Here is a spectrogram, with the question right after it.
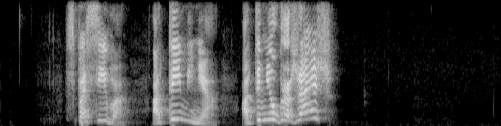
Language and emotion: Russian, angry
